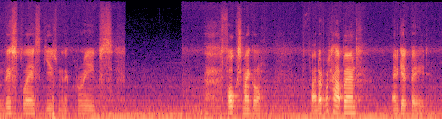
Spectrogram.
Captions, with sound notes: This place gives me the creeps. *sigh* Focus Michael, find out what happened and get paid.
